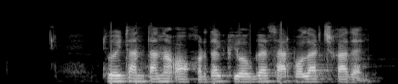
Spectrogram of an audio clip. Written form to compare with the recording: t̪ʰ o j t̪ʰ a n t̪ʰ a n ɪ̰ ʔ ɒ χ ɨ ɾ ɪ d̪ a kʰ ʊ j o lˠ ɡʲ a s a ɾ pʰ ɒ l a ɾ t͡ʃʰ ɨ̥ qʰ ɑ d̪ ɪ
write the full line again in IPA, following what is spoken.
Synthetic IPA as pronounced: t̪ʰ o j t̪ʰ a n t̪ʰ a n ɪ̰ ʔ ɒ χ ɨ ɾ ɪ d̪ a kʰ ʊ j ɒ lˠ ɡʲ a s a ɾ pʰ ɒ l a ɾ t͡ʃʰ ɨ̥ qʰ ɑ d̪ ɪ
